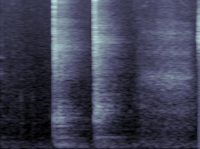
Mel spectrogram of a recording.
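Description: Two sharp clicks, about half a second apart, from the spring-loaded safety interlock switch at an antique equipment cabinet's back opening as it is pressed and released by hand. The switch most likely cuts power to the power transformer when the back is opened.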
